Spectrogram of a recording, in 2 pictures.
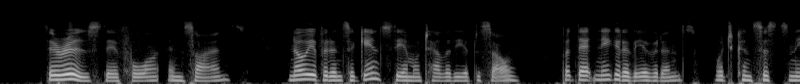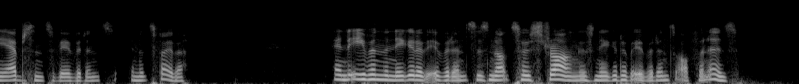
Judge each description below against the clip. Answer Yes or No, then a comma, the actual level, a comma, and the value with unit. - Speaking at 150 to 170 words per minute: Yes, average, 155 wpm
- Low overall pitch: No, high, 190 Hz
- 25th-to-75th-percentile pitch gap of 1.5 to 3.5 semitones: Yes, average, 2.8 semitones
